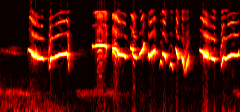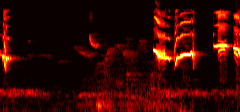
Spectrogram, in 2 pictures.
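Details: A decoy Oriental magpie-robin sings loudly to lure wild rivals and stimulate males: repeated rich whistled phrases that swoop down, intricate warbles, a long quiet gap, then more bright whistled notes.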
